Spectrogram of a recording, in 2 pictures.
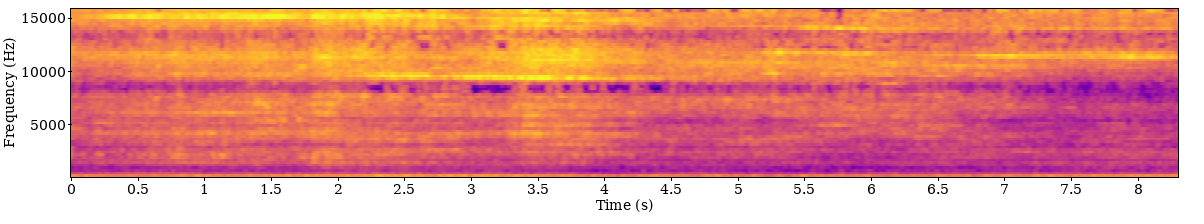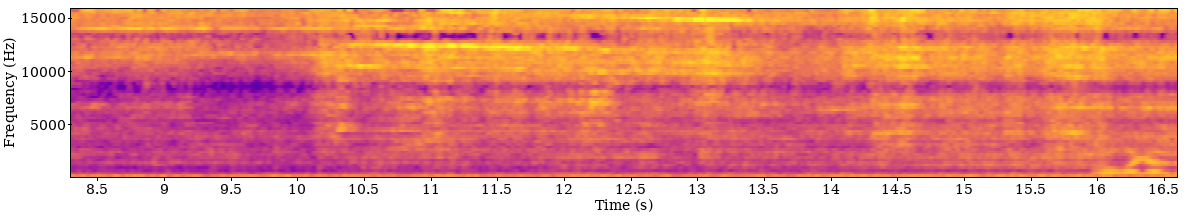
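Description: A Norfolk Southern train rolls past on the Charlotte District in downtown Gaffney, a loud continuous rumble of wagons on rails with faint wheel squeal toward the end.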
